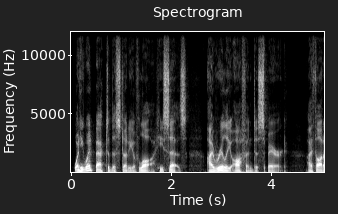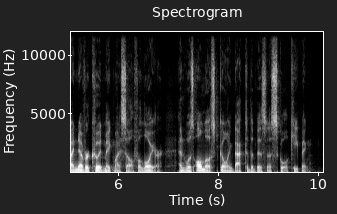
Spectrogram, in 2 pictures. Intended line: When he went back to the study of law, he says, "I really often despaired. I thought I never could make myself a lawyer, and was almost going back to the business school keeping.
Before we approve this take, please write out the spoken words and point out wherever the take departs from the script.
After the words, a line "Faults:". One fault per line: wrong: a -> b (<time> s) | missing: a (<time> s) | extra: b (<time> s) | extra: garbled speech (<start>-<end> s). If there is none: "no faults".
When he went back to the study of law, he says, "I really often despaired. I thought I never could make myself a lawyer, and was almost going back to the business school keeping.
Faults:
no faults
